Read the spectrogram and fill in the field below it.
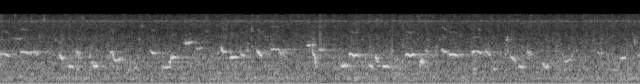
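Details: Actively singing straw-headed bulbul (cucak rawa) as a tutor track: bubbly whistled phrases of short notes and upward flicks, pausing briefly between bursts, with steady running water throughout.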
